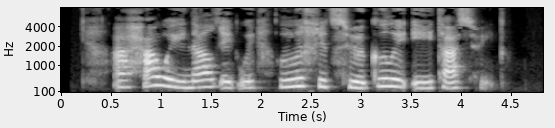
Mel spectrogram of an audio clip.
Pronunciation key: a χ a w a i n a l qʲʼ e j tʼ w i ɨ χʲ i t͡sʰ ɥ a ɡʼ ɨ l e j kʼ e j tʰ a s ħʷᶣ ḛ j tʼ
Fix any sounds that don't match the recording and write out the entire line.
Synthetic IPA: a ħ a w a i n a l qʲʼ e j tʼ w i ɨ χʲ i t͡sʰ ɥ a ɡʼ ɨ l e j tʼ e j tʰ a s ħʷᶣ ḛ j tʼ

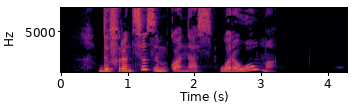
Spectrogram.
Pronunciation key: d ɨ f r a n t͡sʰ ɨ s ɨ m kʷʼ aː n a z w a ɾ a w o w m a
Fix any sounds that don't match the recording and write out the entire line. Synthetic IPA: d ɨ f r a n t͡sʰ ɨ z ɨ m kʷʼ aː n a s w a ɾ a w o w m a

